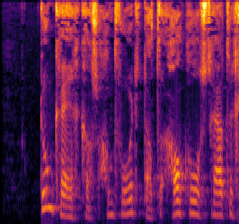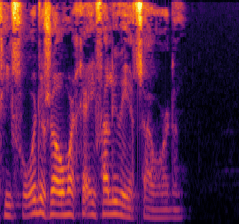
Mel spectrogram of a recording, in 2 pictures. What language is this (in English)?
Dutch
